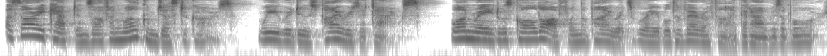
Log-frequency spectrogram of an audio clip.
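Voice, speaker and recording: Ancient alien warrior woman, low voice, stern, formal, measured, solemn video game dialogue. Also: lively intonation, a little mellow. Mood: stern, composed. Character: stern, ancient female alien warrior-monk, calm and austere.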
